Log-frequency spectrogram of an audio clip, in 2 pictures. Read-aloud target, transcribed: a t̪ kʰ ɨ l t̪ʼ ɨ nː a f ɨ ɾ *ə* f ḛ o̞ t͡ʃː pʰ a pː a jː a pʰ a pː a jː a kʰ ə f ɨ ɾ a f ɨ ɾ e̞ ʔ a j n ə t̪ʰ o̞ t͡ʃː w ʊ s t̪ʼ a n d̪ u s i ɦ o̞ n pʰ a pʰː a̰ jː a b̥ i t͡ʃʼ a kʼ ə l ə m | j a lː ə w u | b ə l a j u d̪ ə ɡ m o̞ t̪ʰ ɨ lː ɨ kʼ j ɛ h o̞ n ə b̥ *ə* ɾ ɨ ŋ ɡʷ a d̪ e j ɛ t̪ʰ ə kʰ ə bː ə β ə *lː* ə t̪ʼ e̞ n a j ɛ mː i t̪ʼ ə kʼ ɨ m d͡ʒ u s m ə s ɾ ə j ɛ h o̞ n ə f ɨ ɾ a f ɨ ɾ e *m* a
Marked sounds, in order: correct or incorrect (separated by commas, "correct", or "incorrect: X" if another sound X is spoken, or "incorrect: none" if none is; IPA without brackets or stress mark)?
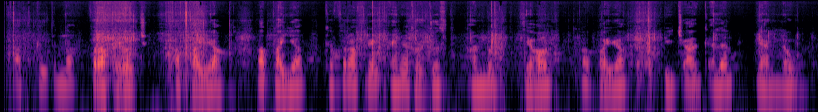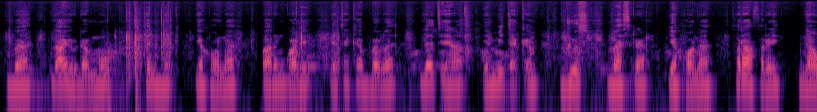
incorrect: a, incorrect: a, incorrect: l, incorrect: n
